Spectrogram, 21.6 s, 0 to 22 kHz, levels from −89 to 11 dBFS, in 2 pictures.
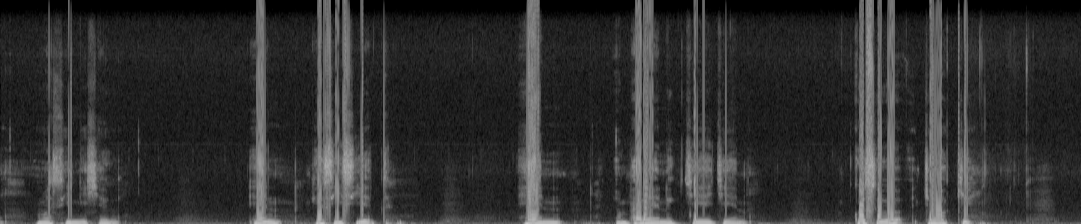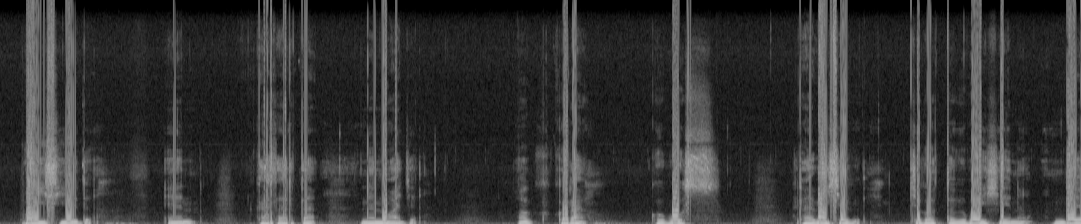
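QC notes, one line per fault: Throughout: integer overflow. The speech is driven about 8 dB past full scale, and instead of being held at the limit, the loudest peaks wrap around to the opposite extreme, roughly half a percent of samples. Each wrap is an instant full-range jump, so loud syllables carry harsh, violent cracks far sharper than clipping. On a waveform, peaks snap from top to bottom rail rather than flattening; a spectrogram shows thin broadband vertical streaks at those moments.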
